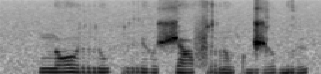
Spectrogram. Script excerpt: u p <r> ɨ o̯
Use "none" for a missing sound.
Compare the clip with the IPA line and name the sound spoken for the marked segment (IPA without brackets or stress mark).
r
